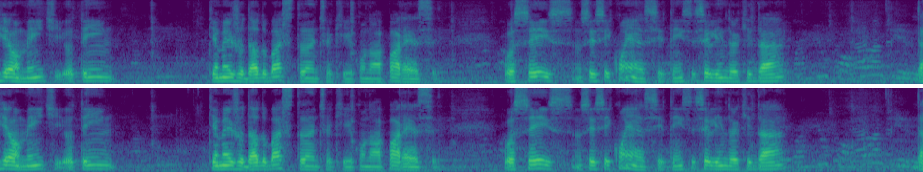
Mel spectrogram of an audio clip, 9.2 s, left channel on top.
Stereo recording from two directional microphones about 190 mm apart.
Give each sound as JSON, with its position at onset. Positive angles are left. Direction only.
{"t": 0.0, "sound": "speech", "side_deg": -15}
